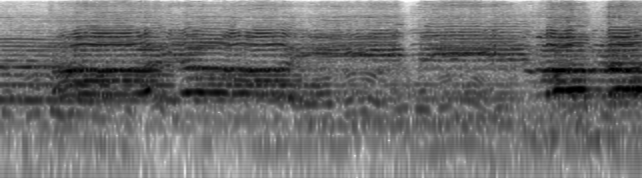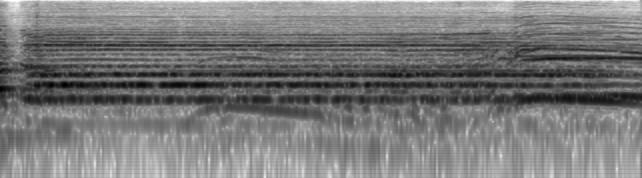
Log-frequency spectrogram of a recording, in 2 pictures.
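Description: A choir singing, holding long sustained chords; a louder swell comes a little past the middle, and the singing closes on one long held chord near the end.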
